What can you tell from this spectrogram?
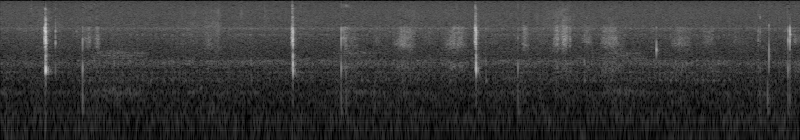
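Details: Infant boy with hiccups, said to have hiccupped like this a lot before birth: three sharp, sudden hiccup clicks a few seconds apart, faint rustling, quiet room.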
